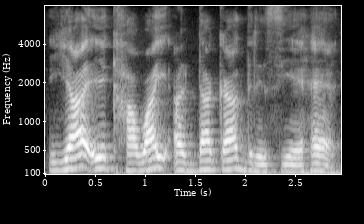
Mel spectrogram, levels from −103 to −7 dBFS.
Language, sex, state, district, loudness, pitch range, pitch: Hindi, male, Jharkhand, Garhwa, -15 LUFS, 130-165 Hz, 145 Hz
